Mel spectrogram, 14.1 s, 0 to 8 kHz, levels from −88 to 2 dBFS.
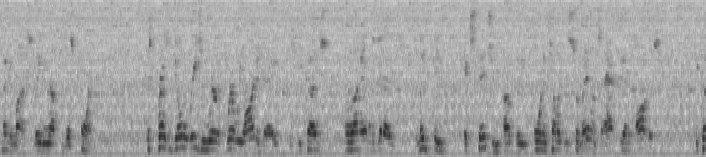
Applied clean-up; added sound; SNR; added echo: classical method log-MMSE.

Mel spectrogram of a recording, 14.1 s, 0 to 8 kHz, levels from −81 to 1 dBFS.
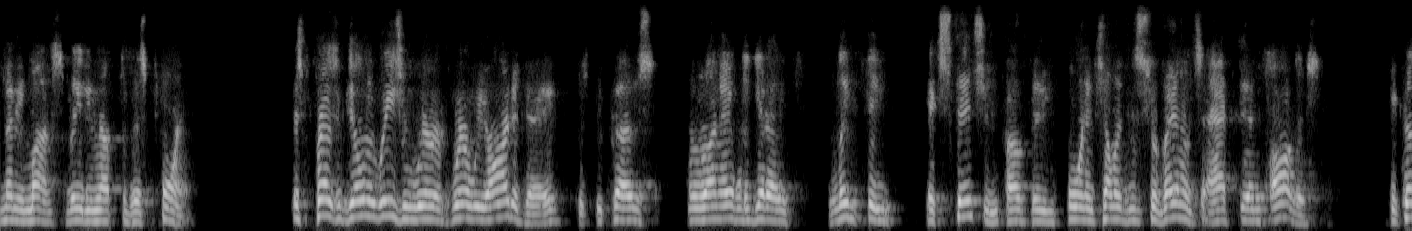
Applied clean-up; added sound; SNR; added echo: neural mask model Resemble Enhance denoiser.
